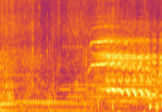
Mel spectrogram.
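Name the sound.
horse neighing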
